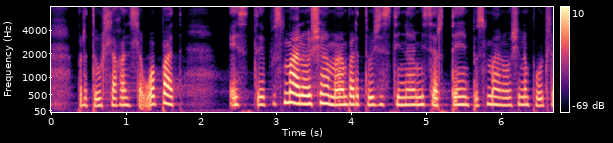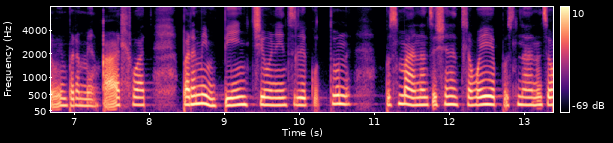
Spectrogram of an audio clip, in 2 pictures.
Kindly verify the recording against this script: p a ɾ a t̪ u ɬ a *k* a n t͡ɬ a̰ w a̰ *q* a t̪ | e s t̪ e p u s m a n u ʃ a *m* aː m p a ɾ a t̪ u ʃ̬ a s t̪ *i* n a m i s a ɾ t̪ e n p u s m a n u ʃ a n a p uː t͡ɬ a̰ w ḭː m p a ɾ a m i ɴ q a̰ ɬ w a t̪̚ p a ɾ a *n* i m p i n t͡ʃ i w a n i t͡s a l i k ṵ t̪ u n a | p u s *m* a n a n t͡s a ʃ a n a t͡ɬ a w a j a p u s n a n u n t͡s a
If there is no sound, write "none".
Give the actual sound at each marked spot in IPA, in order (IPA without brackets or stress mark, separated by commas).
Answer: q, p, m, i, m, m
